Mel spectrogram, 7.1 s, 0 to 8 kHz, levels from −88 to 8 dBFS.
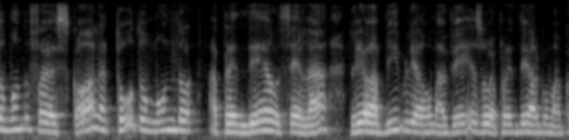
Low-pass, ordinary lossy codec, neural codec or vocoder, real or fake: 7.2 kHz; Opus, 32 kbps; none; real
